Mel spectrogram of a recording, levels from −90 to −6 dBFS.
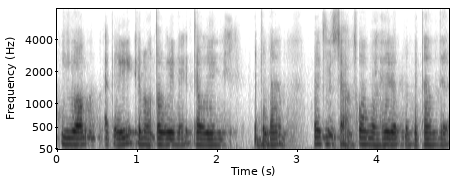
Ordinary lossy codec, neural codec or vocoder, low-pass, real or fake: none; codec, 16 kHz, 1 kbps, FreqCodec, smaller model; none; fake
